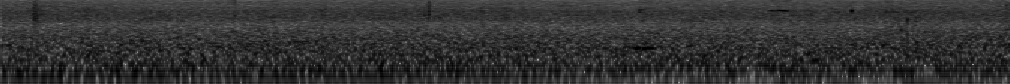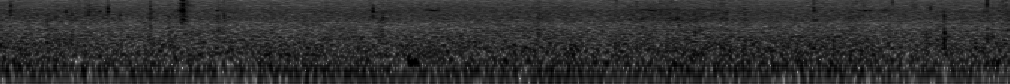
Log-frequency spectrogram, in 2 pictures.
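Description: A heavy wooden carriage rumbles slowly over pavement.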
